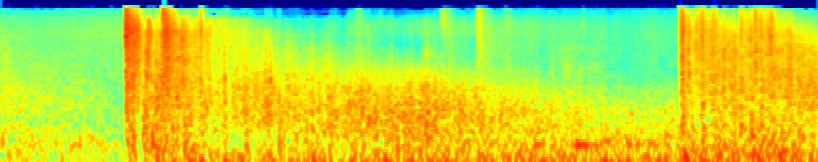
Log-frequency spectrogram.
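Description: Heavy naval guns fire with loud booming blasts.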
